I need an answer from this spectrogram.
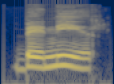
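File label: "venir" Spanish, female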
